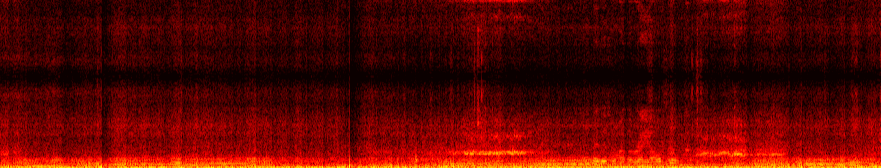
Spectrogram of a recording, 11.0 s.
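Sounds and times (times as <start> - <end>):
car engine revving hard: 0.0 - 3.8, 4.7 - 11.0
tyres squealing: 8.1 - 9.9.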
